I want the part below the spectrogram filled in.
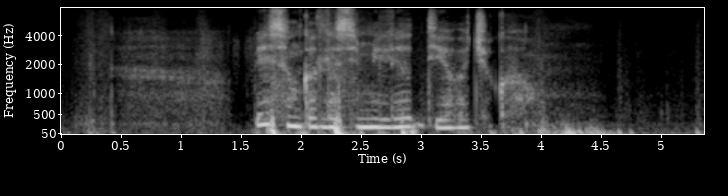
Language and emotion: Russian, sad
